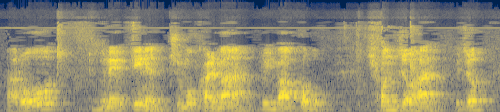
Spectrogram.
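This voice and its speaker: A man teaching English to high school students, reading English phrases slowly and checking in with the class. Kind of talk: exam-prep lecture. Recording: echoey room, mic far off, faint noise.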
